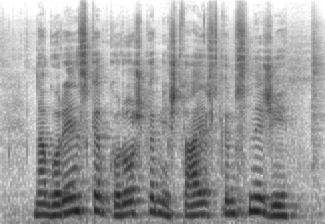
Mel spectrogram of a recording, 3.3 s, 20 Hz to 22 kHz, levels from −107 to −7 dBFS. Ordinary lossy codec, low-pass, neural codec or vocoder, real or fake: none; none; none; real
